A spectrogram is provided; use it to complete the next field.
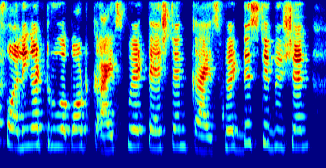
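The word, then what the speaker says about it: χ²: मैंने आपको बताई थी इसकी प्रोनन्सिएशन 3² नहीं है इसको बोलते काई स्क्वायर ओके तो लेट्स रीड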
